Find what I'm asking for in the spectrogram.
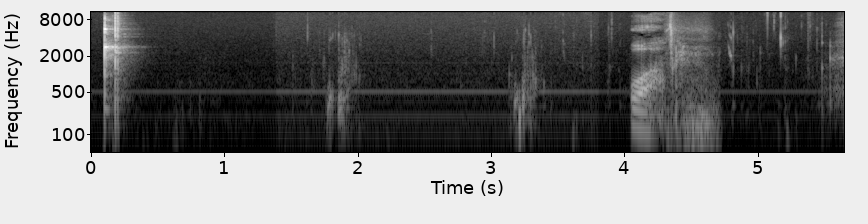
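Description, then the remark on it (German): Beer glasses clink once, sharp and close, in a toast, followed by a few faint knocks and sipping sounds, then a short, wordless vocal exclamation. “Zum Wohl, mein Lieber. Prost.”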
